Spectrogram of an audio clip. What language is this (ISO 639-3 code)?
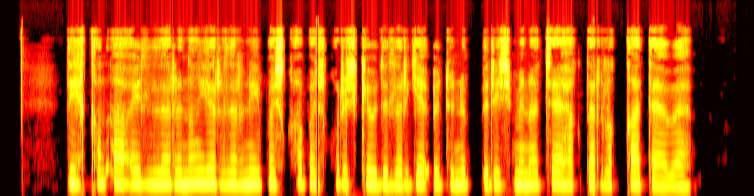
uig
